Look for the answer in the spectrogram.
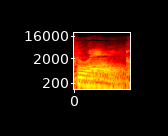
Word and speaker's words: Coronel: How do you pronounce Carnell? – Coronel.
